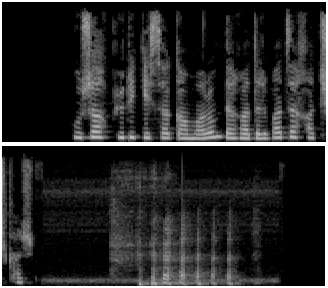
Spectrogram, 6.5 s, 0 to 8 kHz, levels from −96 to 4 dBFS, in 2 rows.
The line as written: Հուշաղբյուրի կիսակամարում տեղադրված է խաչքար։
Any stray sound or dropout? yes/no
yes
